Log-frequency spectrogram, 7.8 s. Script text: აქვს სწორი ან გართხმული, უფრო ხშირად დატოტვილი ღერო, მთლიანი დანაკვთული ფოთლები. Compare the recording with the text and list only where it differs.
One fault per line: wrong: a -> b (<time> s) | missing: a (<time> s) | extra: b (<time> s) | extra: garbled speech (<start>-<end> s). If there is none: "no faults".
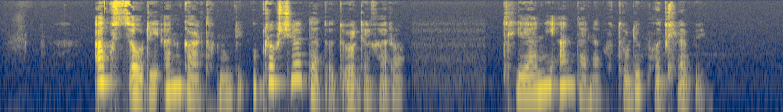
extra: ან (5.7 s)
